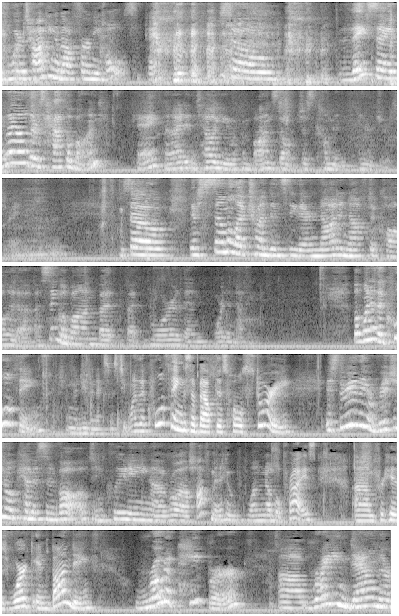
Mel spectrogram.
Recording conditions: live audience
